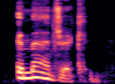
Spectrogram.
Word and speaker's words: Imagic: Doherty apparently got off the project when he left Mattel to go work at, and here's where helps me out with this pronunciation, Imagic.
